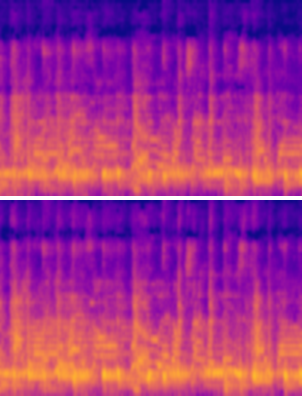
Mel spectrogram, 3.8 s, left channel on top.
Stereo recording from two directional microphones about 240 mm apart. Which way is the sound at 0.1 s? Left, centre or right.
Right.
